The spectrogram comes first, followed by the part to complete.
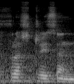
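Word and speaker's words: frustration: फ्रूस याद करना, फ्रस मत बोलो, फ्रूस बोलो, फ्रस्ट्रेशन, ताकि आपको स्पेलिंग लिखते बने, नहीं तो ए कर दोगे, दिक्कत हो जाएगा ना, इसलिए फ्रस्ट्रेशन बोलते हैं, ठीक है।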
